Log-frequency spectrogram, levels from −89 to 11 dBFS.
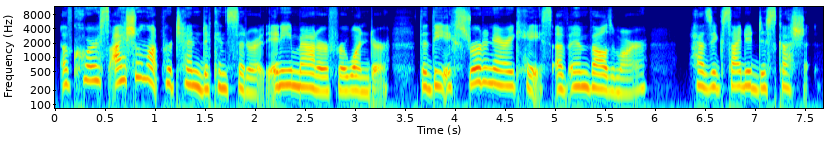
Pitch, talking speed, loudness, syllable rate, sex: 240 Hz, 180 wpm, -20 LUFS, 6.0 syllables/s, female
